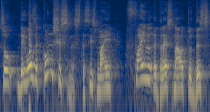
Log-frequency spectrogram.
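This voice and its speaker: A man talks with lively intonation. The background is quiet. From South Africa. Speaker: Islamic scholar and radio personality; radio personality. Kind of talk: religious talk show discussion. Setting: TV studio. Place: studio. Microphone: lapel.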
